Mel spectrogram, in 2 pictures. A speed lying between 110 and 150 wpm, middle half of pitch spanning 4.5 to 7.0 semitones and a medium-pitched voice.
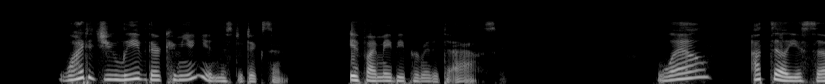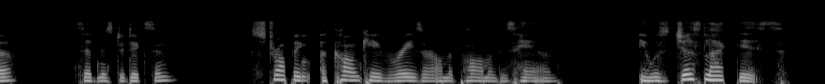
Yes: average, 140 wpm; average, 5.2 semitones; medium, 170 Hz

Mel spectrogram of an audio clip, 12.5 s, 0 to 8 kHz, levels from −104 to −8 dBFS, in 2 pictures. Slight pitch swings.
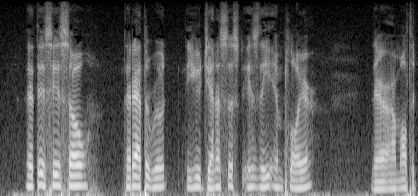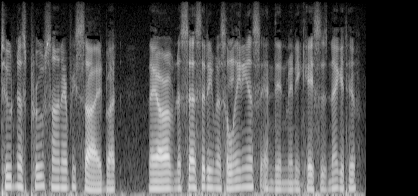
No: average, 3.7 semitones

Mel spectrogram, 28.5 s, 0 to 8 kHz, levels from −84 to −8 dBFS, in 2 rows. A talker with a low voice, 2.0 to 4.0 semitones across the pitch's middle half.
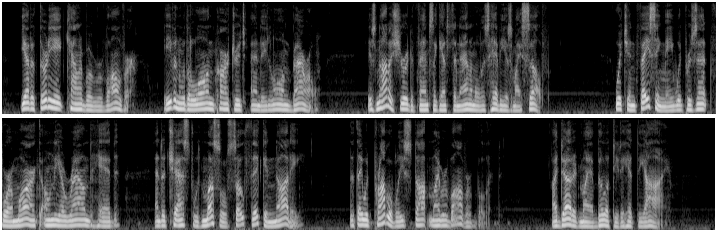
Yes: low, 130 Hz; average, 3.5 semitones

